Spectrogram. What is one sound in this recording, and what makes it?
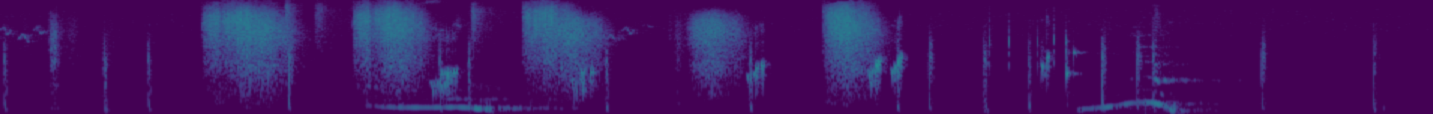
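Light footsteps tap on the ground.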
